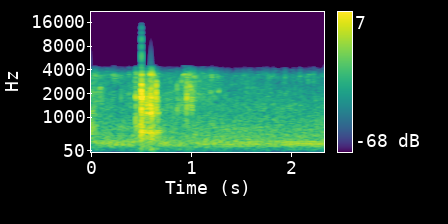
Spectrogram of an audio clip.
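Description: A single sharp click about half a second in, followed by a brief faint pitched sound, from steel forceps and a small plastic sample vial being handled while the shad's otoliths are stored; a steady faint hiss of outdoor background lies under it.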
